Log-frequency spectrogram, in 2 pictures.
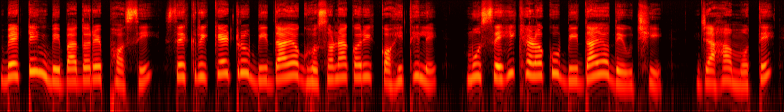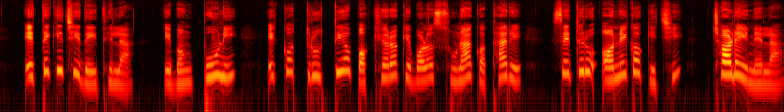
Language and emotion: Odia, neutral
